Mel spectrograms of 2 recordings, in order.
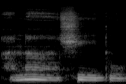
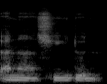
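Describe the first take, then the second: First: The word ends on a plain u vowel. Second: The word ends with an added n sound. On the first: The speaker calls it right. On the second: The speaker calls it wrong.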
